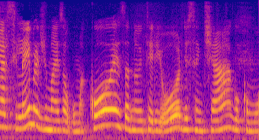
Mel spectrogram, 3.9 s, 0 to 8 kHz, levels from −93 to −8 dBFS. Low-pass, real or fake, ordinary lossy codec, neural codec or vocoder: none; real; none; none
